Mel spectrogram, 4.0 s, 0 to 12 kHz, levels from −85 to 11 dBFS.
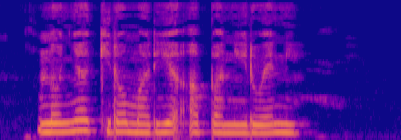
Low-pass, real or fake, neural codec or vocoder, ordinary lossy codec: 10.8 kHz; real; none; AAC, 48 kbps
